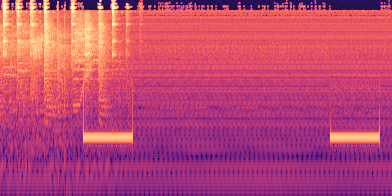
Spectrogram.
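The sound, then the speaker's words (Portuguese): A telephone ringback tone sounds while a call is placed again: two long, steady, mid-pitched beeps of about one second each, separated by roughly four seconds of quiet line, with a brief burst of clattery noise before the first. “Vamos ligar de novo.”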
